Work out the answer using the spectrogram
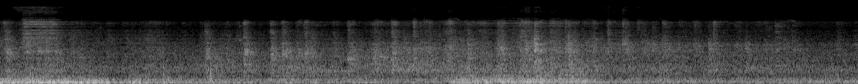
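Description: Double-stack intermodal freight train's well cars rolling past: a steady low rumble of steel wheels on rail with irregular clacks. It is louder in the first second and again about five seconds in.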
